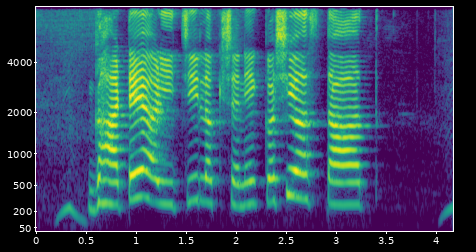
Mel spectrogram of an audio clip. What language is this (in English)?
Marathi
